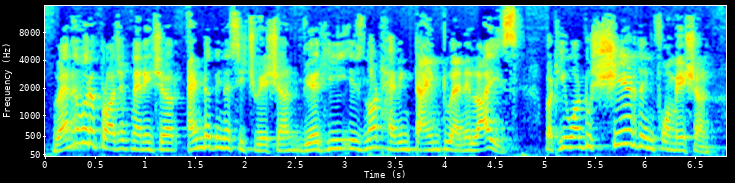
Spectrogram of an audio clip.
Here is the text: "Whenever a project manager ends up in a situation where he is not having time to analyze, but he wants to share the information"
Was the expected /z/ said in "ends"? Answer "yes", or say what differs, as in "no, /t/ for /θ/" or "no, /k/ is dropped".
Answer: no, /z/ is dropped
